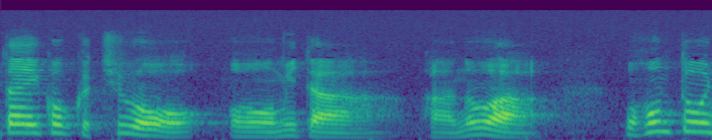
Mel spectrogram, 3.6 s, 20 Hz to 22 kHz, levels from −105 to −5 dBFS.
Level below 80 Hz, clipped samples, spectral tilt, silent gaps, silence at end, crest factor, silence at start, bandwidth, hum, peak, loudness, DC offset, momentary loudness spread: -80 dBFS; under 0.1%; -3 dB/octave; none; 0 s; 18 dB; 0 s; 16 kHz; none; -12 dBFS; -31 LUFS; under 0.1%; 16 LU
